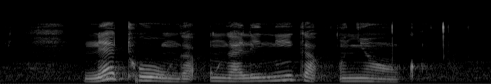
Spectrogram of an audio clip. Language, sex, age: Xhosa, male, 31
